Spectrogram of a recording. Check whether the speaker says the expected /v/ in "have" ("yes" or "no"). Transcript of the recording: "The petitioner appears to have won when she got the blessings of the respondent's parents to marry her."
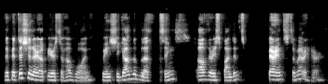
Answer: yes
